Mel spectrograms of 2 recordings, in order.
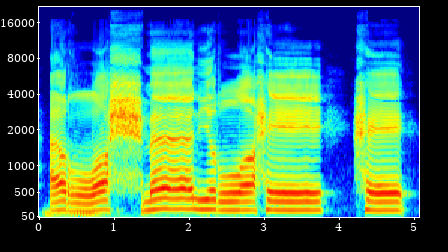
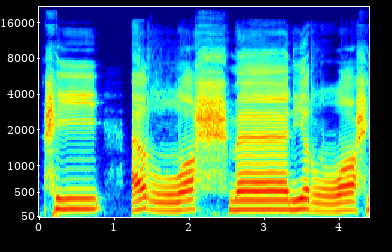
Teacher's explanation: Harakatnya jangan miring ke E tapi I.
